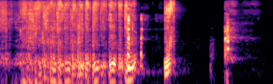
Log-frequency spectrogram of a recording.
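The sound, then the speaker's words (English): A long, loud, sputtering fart with a rippling buzz, followed by a few shorter bursts and puffs that trail off into silence. “That was him farting. That was just a straight fart.”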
